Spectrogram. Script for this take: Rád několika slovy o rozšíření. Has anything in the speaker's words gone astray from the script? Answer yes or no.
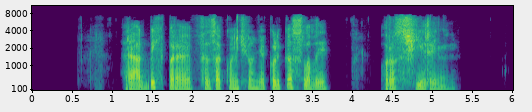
yes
